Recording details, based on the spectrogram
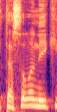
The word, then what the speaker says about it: Thessaloniki: or Thessaloniki is how they say it there in Greece.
